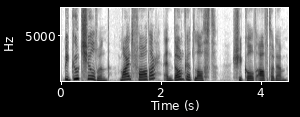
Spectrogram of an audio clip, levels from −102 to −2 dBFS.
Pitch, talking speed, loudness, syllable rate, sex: 240 Hz, 170 wpm, -18 LUFS, 4.5 syllables/s, female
